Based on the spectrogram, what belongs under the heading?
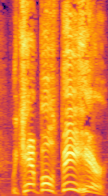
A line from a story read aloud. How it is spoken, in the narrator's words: Duncan yelled, as if Other Duncan would somehow understand what the hell he was talking about, as if that were reasonable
